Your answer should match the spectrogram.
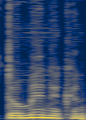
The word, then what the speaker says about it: Dominican: The demonym or adjective is Dominican in English. It is pronounced with the syllable stress being on the second I, serving to distinguish it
